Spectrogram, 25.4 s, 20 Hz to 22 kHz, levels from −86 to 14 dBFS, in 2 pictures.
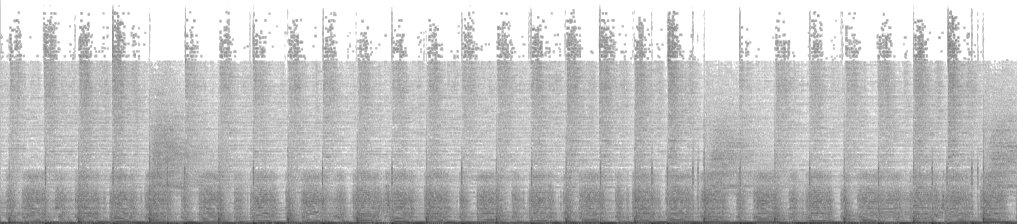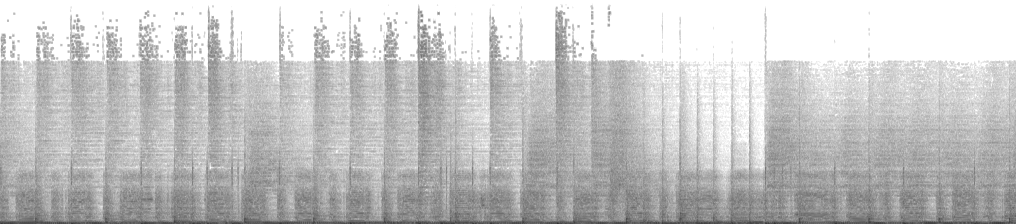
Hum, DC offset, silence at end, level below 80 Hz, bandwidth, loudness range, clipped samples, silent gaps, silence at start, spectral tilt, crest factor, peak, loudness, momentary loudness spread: none; under 0.1%; 0 s; -28 dBFS; over 20 kHz; 1 LU; under 0.1%; none; 0 s; -6 dB/octave; 16 dB; -2 dBFS; -19 LUFS; 3 LU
